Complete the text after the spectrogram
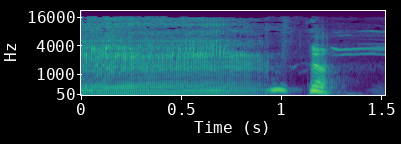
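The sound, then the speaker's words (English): A voice imitates a loud, drawn-out fart with a buzzing, rasping tone lasting almost a second, followed by two short vocal bursts. “And as she squatted, she let out the most almighty fart.”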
